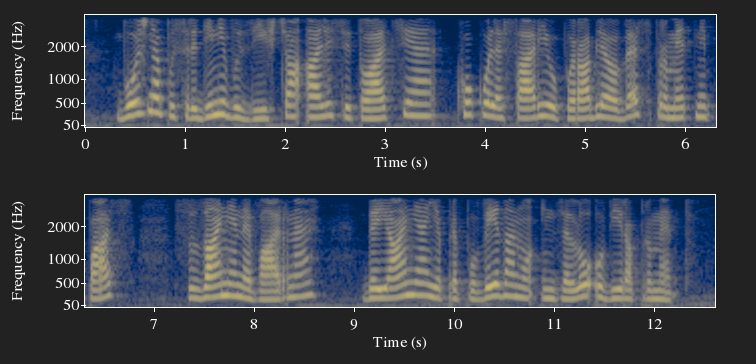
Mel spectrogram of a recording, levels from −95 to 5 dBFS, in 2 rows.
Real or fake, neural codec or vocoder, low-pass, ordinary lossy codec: real; none; 3.6 kHz; none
